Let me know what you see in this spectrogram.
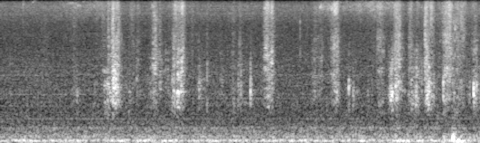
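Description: Shiba Inu's claws clicking faintly and unevenly on the floor as it walks, over quiet room tone.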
